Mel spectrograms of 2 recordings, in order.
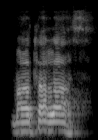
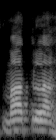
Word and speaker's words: matelas: Matalás, es matlás. Ah, Como es matelas. parecido al catalán, que es matalá. En francés es matlás.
